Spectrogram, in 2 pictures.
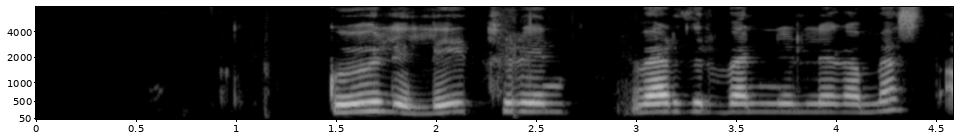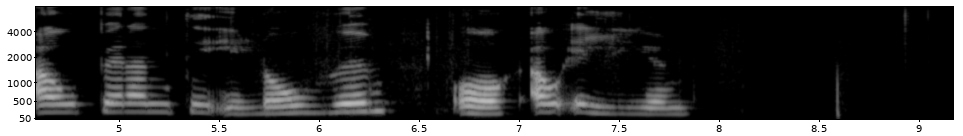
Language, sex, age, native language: Icelandic, female, 40-49, Icelandic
